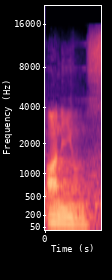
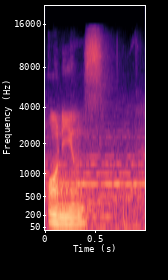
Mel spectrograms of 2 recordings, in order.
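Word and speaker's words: onions: আনিয়ন্স উচ্চারণ কেন হবে আমরা সাধারণত অভ্যস্ত ইউজ টু অনিয়ন বলে আসলে এর সঠিক উচ্চারণটা হচ্ছে আনিয়ন্স নট অনিয়ন্স তারপরের বাক্যটা হচ্ছে পেঁয়াজগুলো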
